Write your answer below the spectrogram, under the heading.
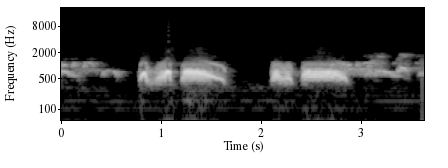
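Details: Spotted dove used as a decoy, calling nonstop to provoke fights. Two loud, hoarse coo phrases, each a stuttered start then a sustained rolling note, are framed by quieter, quavering low murmurs.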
